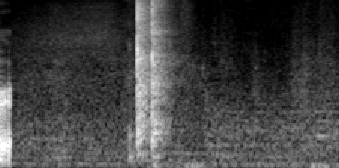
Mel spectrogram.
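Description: Two short, sharp knocks in quick succession about a second in, against quiet room tone.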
